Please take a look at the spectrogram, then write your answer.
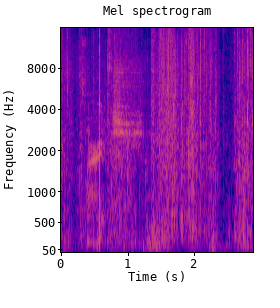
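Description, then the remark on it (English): A chip bag crinkles and crackles steadily for a few seconds as people eat chips, a dense, scratchy rustling with uneven bursts of plastic crunching, and faint voices murmur underneath. “This is all you hear when they're eating chips and stuff. The bag on.”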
